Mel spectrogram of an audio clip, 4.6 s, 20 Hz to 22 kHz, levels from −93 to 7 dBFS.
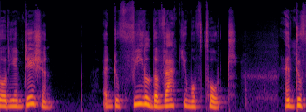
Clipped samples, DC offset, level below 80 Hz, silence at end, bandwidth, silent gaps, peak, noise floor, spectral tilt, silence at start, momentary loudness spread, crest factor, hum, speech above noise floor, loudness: under 0.1%; under 0.1%; -68 dBFS; 0 s; 19.5 kHz; none; -8 dBFS; -65 dBFS; -6 dB/octave; 0 s; 16 LU; 18 dB; none; 40 dB; -26 LUFS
